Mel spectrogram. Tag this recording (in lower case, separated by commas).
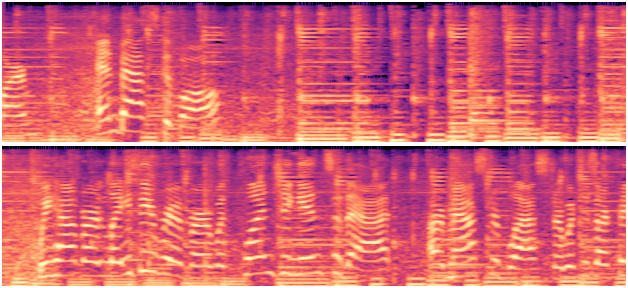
gurgling, music, speech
